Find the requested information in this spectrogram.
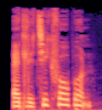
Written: atletikforbund

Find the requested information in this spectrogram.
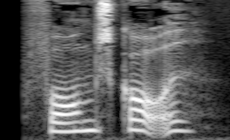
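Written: FORMSKÆRE

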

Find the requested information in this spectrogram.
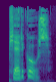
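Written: PJATGÅS

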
